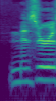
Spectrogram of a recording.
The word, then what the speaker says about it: Mrs: Mr and mises Thompson miseris we would sounded out Mrs RS miseris my school teacher misus Smith misus 18 years but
